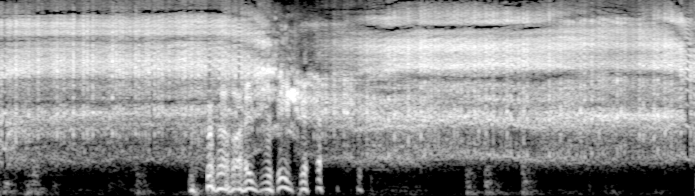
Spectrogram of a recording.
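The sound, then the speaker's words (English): A Budgett's frog, a South American species, found in a home and touched, lets out a brief, loud, wavering scream that rises and falls in pitch for about a second, over a steady hiss, with a person speaking briefly. “Research shows that is called a budget frog.”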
